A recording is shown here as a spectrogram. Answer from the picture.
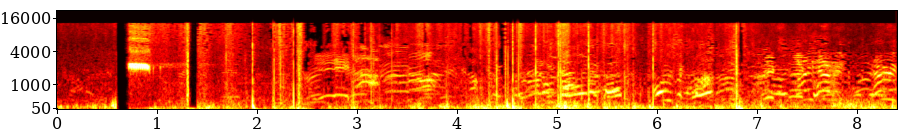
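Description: A single short, loud referee's whistle blast about a second in, then players shouting and calling across the pitch.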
